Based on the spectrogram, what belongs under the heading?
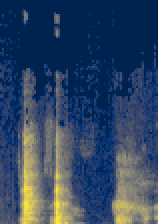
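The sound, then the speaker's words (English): A dog makes two quick yips followed by a softer, grumbling vocalization while trying to play with a squeaky toy. “Sorry for the squeaking, folks. No. My dog is trying to play with a toy.”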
